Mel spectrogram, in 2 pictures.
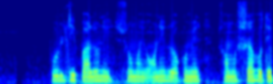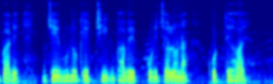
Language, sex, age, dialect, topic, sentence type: Bengali, male, 18-24, Standard Colloquial, agriculture, statement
